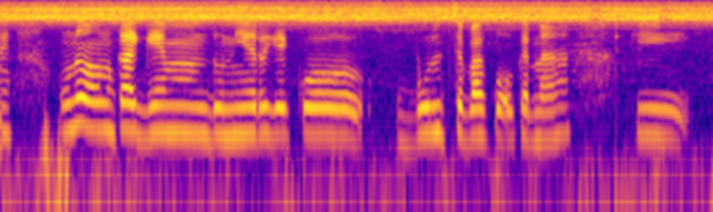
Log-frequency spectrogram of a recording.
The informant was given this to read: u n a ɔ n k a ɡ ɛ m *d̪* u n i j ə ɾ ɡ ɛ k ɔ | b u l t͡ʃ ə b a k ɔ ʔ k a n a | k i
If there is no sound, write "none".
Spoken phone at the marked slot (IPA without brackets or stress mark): d̪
